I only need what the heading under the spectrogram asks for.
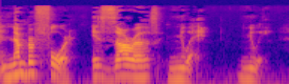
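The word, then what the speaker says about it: Nuit: Nue. You don't pronounce the T. I heard somebody say it, and it's Nue.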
